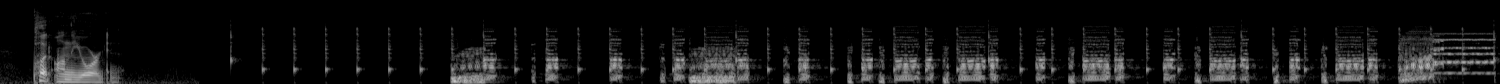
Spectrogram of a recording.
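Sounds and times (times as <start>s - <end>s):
organ chord stabs: 4.5s - 15.0s.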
